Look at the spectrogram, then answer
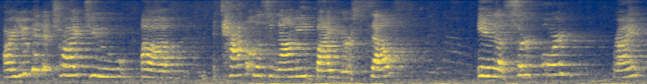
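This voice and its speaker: High-voiced woman in an echoey hall. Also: slow pace, fairly bright tone, recorded from a distance. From Greece. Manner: chatty, asks the audience questions. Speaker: convention speaker. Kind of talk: presentation to an audience. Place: large convention hall.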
